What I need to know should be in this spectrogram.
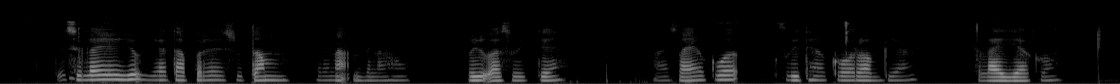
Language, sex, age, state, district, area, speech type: Santali, female, 18-30, West Bengal, Purulia, rural, spontaneous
